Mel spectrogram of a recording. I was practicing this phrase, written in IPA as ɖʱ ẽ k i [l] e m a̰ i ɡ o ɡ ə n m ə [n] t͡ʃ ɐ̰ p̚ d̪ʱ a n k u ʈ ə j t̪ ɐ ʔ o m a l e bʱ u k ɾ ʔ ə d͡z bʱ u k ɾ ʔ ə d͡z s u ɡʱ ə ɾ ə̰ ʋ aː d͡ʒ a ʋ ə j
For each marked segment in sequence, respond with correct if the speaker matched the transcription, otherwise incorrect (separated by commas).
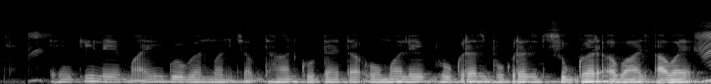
correct, correct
